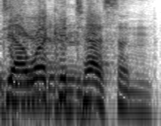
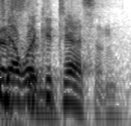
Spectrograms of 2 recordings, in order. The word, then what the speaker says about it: delicatessen: It's spelled D E L I, like deli. – Deli? – Okay? – Meat? Hell yeah. – C A T. – Cat. – Okay. E S S E N. – Yes, whatever that is. – Delicatessen. There's no other way to say it.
